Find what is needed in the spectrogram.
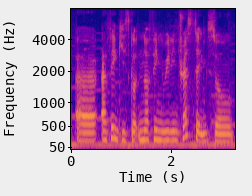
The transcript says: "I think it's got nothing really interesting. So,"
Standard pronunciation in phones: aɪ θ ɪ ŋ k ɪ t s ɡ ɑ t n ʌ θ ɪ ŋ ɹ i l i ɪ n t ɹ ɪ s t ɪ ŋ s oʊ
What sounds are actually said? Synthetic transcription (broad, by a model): aɪ θ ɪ ŋ k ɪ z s ɡ ɑ t n ʌ θ ɪ ŋ ɹ i l i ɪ n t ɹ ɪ s t ɪ ŋ s oʊ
